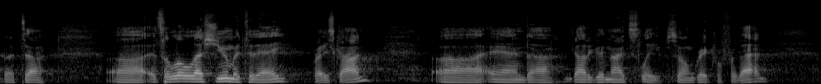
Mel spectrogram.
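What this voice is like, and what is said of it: Slightly hoarse voice. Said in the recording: “my allergy is a little bit rough today, so if I sound a little hoarse”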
